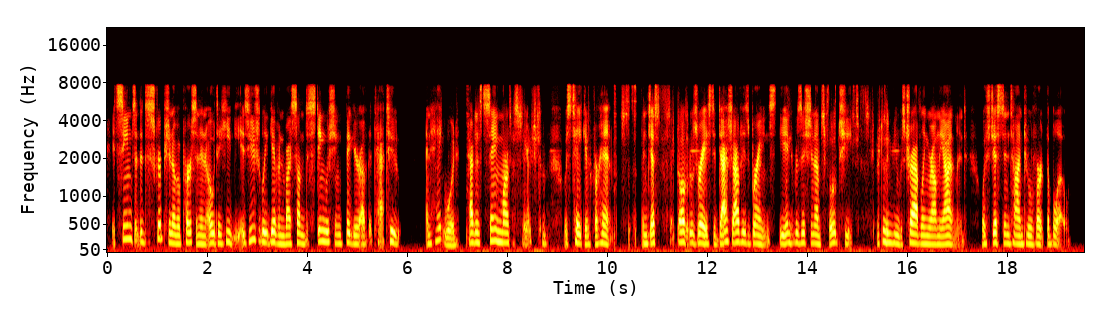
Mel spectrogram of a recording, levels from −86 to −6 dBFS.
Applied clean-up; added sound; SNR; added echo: neural diffusion model UNIVERSE++.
